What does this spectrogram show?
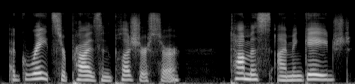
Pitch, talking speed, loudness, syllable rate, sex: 210 Hz, 150 wpm, -18 LUFS, 5.6 syllables/s, female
